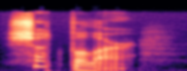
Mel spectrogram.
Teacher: When a word starts with a K followed by a vowel like uh, that K is pronounced like sh. So, it sounds like shö tbullar.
